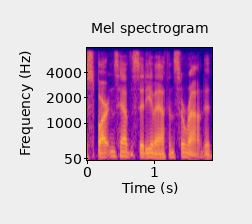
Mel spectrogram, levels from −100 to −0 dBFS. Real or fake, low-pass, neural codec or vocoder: real; 7.2 kHz; none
